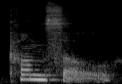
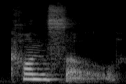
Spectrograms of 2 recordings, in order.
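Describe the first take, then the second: First: The stress is on the first syllable. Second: The stress is on the first syllable.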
